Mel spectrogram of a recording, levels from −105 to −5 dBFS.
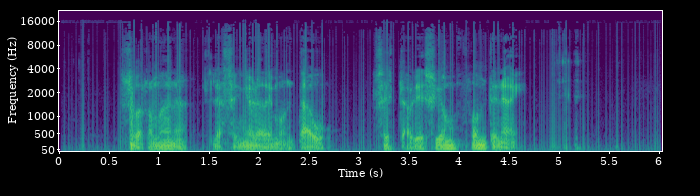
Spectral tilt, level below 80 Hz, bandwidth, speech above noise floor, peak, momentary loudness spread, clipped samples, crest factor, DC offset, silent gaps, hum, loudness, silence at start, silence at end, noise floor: -6.5 dB/octave; -48 dBFS; 16.5 kHz; 27 dB; -12 dBFS; 18 LU; under 0.1%; 22 dB; under 0.1%; none; none; -32 LUFS; 0.25 s; 0.8 s; -58 dBFS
